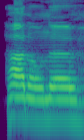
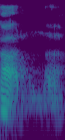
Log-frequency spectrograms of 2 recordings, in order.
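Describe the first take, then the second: First: Raised, loud reply; emphatic, raised-voice reply; louder answer. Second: Low, very soft mumble; barely-there low reply; subdued answer. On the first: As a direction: push it out high and loud. Same answer repeated louder. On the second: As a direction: trail it off low under your breath. Retold answer, then repeated louder. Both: Retold or imitated.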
